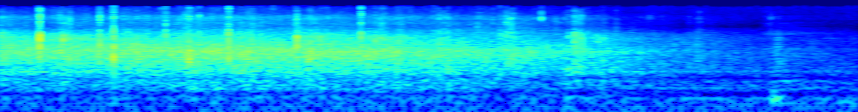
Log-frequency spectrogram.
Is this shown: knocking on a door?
no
